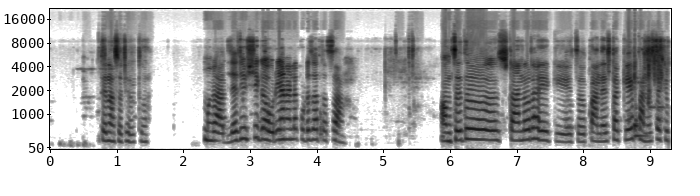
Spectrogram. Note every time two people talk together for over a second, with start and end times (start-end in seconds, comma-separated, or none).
2.5-4.3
